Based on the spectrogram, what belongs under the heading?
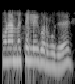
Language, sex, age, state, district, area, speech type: Odia, female, 60+, Odisha, Angul, rural, conversation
